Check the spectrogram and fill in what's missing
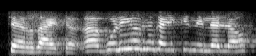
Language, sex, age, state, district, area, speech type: Malayalam, female, 45-60, Kerala, Pathanamthitta, urban, conversation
